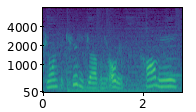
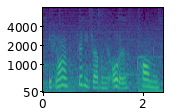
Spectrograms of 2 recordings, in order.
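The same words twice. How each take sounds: First: The voice cracks partway through the line. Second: The voice stays steady through the line. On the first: The speaker calls it wrong. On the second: The speaker calls it right.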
